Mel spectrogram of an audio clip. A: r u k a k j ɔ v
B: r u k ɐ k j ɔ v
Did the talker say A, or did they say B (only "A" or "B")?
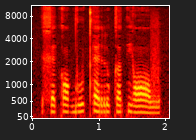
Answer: B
